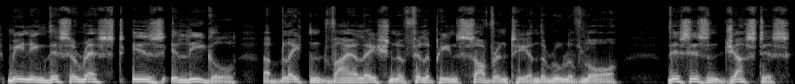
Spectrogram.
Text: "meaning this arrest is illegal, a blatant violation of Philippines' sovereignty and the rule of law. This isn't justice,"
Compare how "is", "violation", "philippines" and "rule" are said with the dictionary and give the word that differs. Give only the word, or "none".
none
